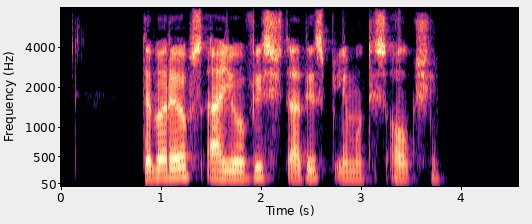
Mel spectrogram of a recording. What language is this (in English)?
Georgian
